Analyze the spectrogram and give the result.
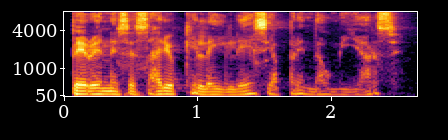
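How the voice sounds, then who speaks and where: A man preaching an evangelical sermon in a church, swinging between shouted exhortations and hushed asides and repeating his points with emphasis. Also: lowish voice, steady tone, fast talker, slightly rough. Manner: emphatic and repetitive.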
